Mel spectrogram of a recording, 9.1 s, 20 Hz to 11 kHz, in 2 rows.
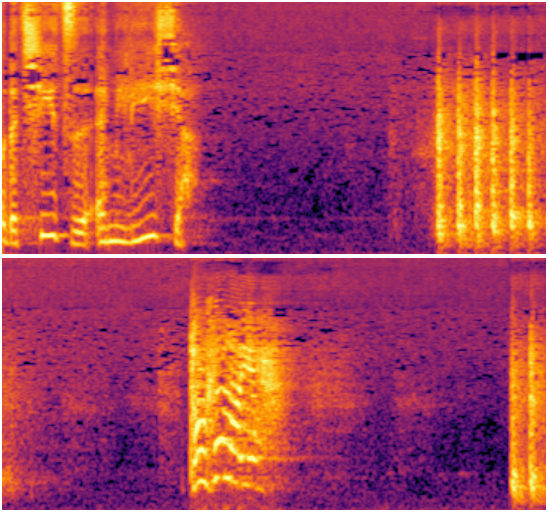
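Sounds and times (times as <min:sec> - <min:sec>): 
speech: 0:00.0 - 0:01.7, 0:06.4 - 0:06.9
knocking on a door in a staged drama: 0:03.6 - 0:04.7.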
